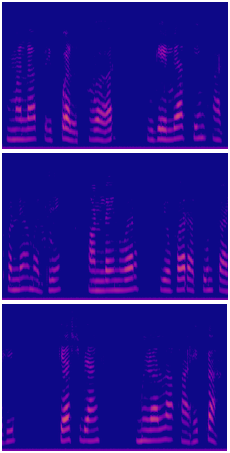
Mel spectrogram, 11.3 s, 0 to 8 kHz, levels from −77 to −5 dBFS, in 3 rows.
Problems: background sounds at intervals, low volume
